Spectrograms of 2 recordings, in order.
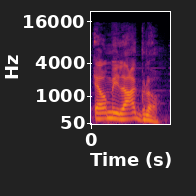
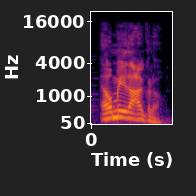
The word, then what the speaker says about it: El Milagro: People were I said El Milagro.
